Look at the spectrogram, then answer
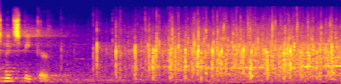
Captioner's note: audience applauding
